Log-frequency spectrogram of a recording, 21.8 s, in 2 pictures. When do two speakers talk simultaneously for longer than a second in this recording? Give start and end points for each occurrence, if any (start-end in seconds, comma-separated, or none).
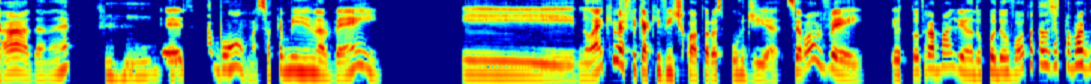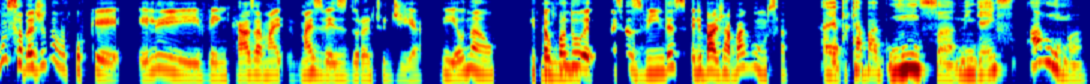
none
